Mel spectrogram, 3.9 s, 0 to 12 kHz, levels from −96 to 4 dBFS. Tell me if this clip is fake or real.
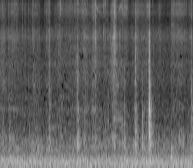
real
